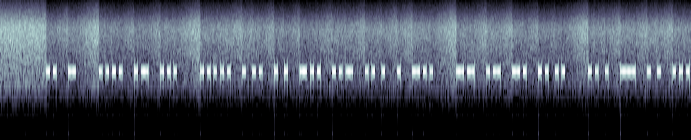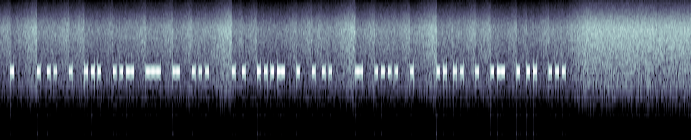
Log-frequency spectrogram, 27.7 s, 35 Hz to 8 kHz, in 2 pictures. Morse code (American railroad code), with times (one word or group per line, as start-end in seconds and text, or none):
0.9-1.5 IT
2.0-3.5 HAS
4.0-8.7 PRODUCED
9.1-11.3 MANY
11.8-14.1 CLOSE
14.6-18.0 RESULTS
18.5-20.5 OVER
20.9-22.1 THE
22.5-25.1 YEARS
